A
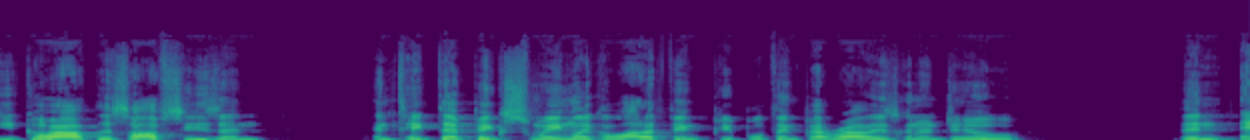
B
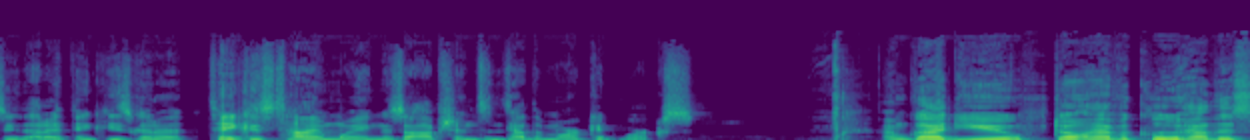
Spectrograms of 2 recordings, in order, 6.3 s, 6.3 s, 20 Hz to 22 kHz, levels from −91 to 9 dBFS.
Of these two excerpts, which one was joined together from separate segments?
B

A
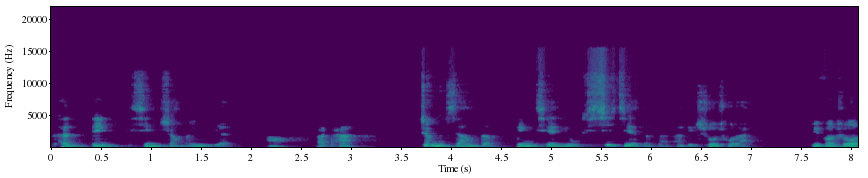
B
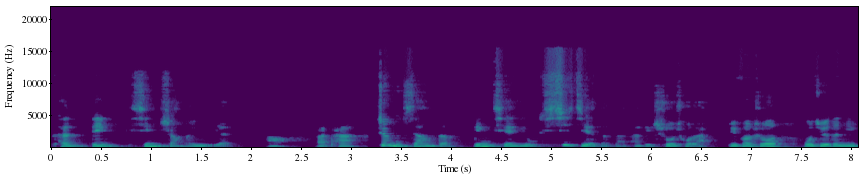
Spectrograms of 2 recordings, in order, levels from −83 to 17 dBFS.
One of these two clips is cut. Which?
B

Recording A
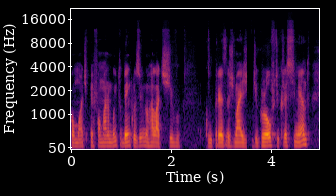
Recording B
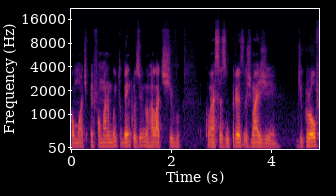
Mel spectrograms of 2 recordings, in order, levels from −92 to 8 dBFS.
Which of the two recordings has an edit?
A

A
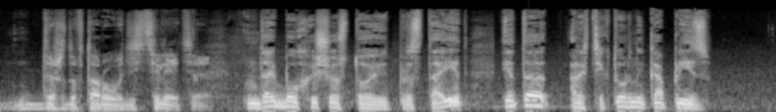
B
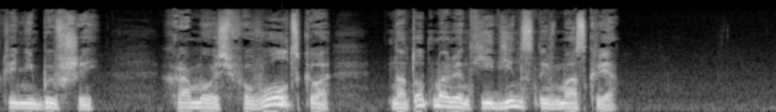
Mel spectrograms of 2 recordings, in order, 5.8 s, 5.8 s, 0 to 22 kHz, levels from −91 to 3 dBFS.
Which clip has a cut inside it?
A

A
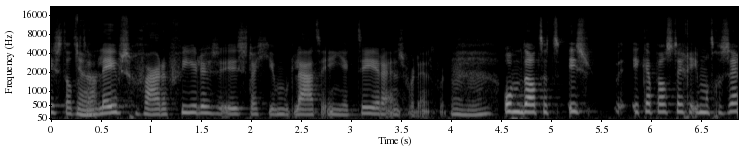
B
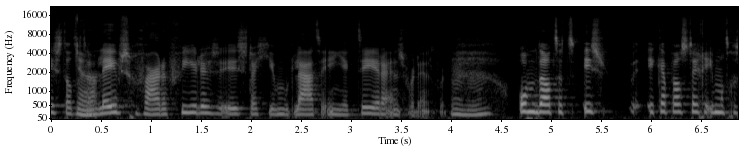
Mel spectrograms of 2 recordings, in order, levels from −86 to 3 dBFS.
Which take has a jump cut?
A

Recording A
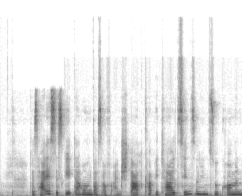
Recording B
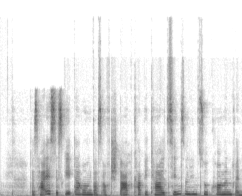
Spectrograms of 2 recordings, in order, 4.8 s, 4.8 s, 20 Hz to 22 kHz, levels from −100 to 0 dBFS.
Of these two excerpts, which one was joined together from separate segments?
B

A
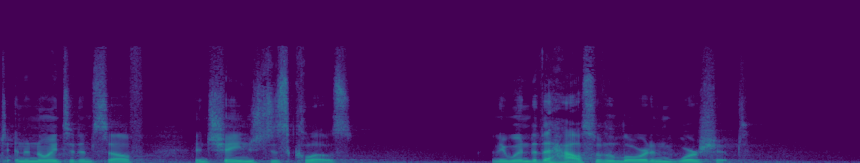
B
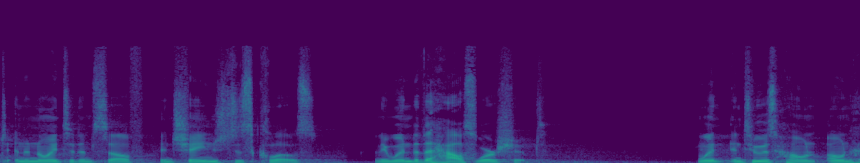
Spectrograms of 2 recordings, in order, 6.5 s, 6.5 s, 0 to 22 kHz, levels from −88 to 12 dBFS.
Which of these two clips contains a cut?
B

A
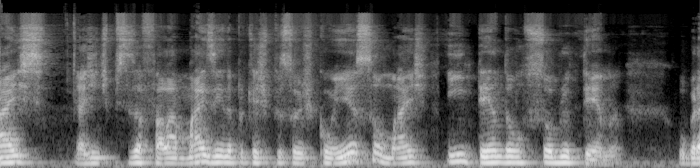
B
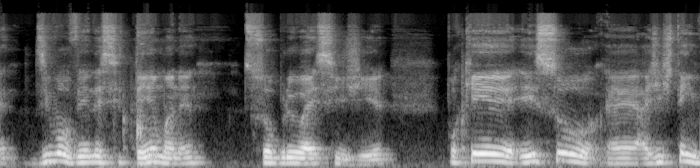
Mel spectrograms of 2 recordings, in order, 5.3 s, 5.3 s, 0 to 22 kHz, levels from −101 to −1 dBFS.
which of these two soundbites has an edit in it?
A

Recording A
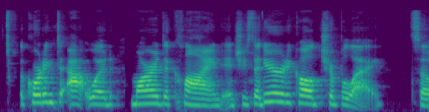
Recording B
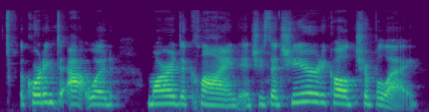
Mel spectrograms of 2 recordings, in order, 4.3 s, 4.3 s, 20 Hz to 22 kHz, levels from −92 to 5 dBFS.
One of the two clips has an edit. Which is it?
A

